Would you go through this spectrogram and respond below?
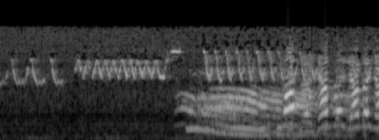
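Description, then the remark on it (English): A nightingale sings alone, starting with quick, high whistled trills, then swelling into louder, fuller sliding notes that rise and fall in rapid, warbling phrases. “And then the emperor gave the command. Nightingale, sing.”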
